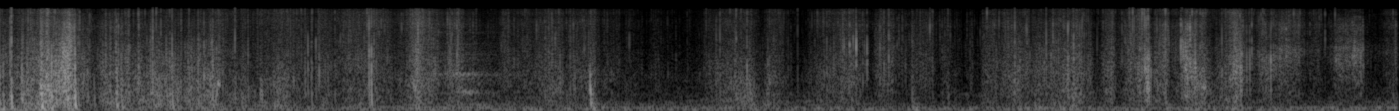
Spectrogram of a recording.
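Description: Grass rustling and crackling against a phone held at ground level, mixed with handling noise on its microphone, in irregular bursts with the loudest right at the start.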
